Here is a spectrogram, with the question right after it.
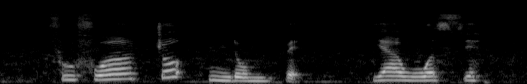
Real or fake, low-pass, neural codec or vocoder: real; 10.8 kHz; none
